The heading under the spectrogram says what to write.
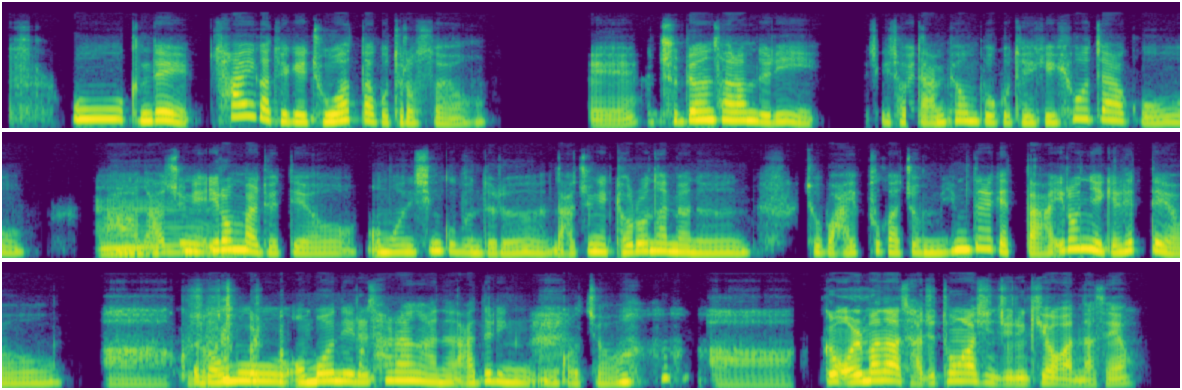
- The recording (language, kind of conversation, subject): Korean, podcast, 시부모님과의 관계는 보통 어떻게 관리하세요?
- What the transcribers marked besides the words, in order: tapping; laughing while speaking: "그 정도로"; laugh; laugh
